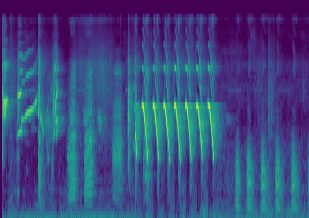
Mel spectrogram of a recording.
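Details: Javan myna, used as a lure to set other birds calling, gives harsh squawks and chatter. Then comes a fast run of sharp, descending notes about three a second, ending in lower rasping repeats.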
